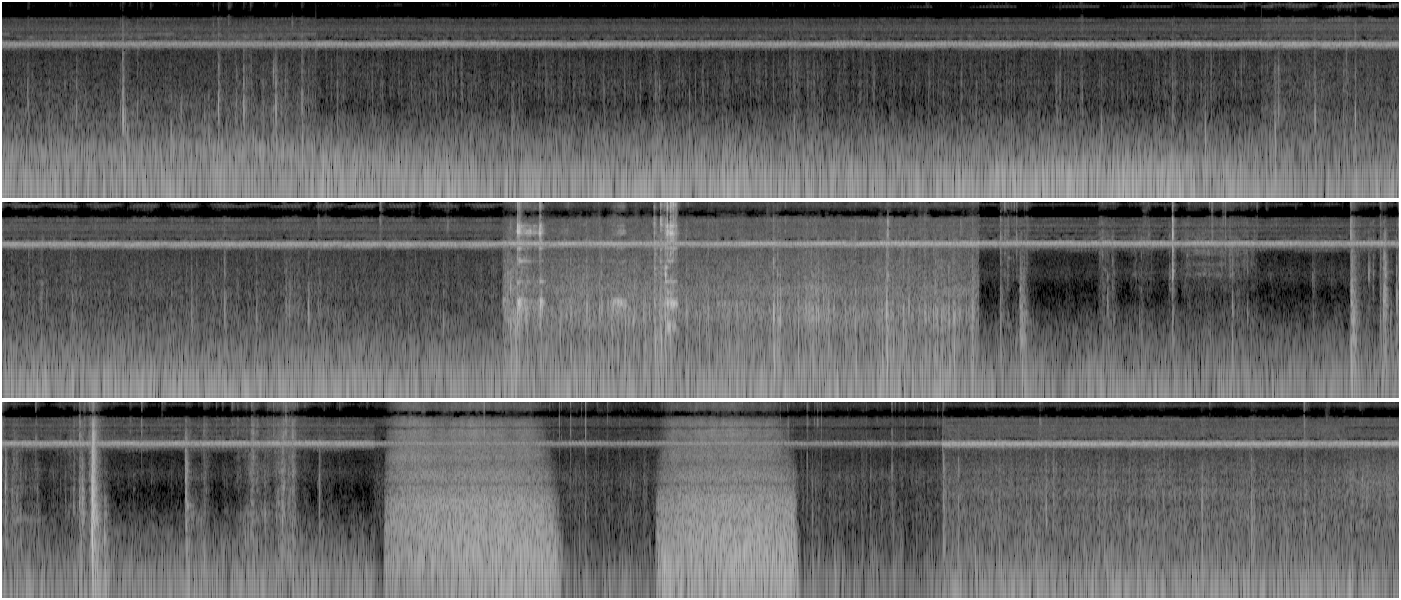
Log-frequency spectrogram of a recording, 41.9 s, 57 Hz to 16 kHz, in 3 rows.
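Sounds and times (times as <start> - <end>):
broad rushing noise: 31.8 - 33.5, 34.5 - 35.9.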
